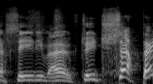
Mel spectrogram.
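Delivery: ordinary talk, nothing marked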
